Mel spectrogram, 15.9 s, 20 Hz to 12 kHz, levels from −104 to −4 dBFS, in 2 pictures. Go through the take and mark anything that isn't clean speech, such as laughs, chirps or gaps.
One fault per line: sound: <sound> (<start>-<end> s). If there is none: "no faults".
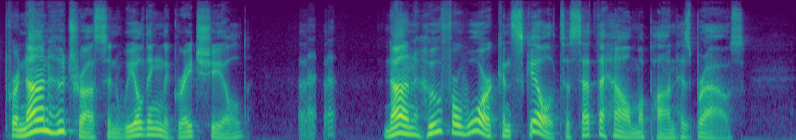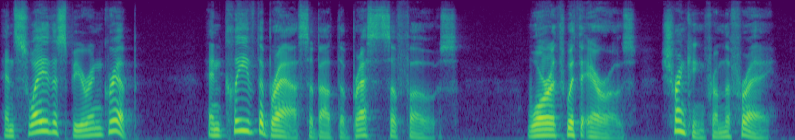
sound: laugh (3.0-3.4 s)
